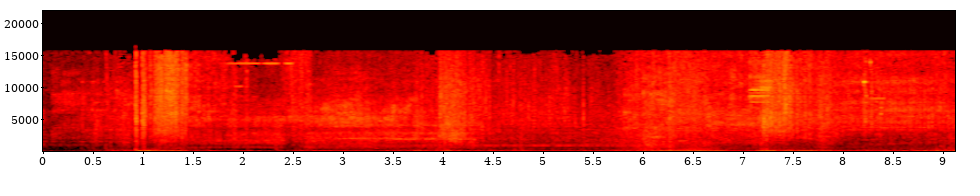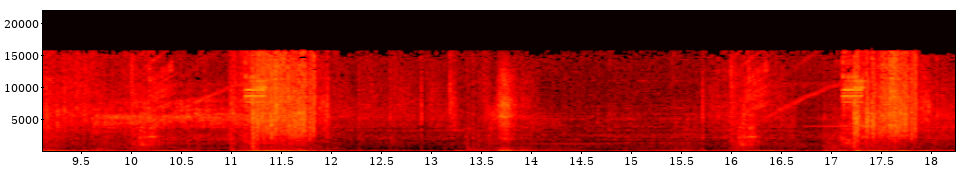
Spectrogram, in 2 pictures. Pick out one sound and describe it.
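Loud explosions boom.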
